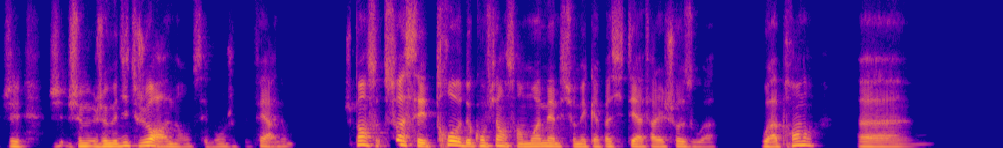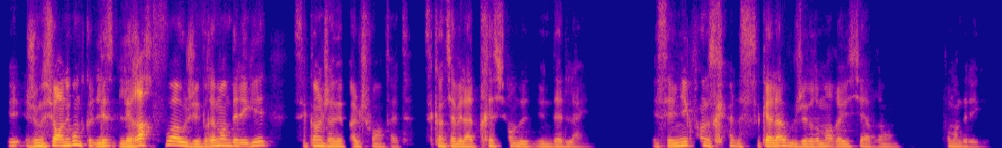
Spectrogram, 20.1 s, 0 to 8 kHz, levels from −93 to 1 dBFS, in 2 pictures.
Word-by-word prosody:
je 130 - -2 0.3
je 135 +5 -13
je 130 +3 -4
me 135 0 0
je 130 +2 0
me 135 0 +2
dis 160 +3 0
toujours: 155 +2 +3
«Ah - - -5
non, 120 -1 -7
c'est 110 -2 -20
bon 125 +3 -12
je 115 - -22
peux 115 - -39
le - - -51
faire, 125 -4 -6
non». 125 +1 -15 0.5
Je - - -25
pense, 210 -1 +1
soit 225 -2 +2
c'est 145 -5 +1
trop 205 +4 +4
de 150 - +2
confiance 150 0 -2
en 125 - -2
moi-même 135 0 0
sur 130 -2 -7
mes 120 - -3
capacités 125 +2 -4
à 120 - -2
faire 120 0 -5
les 115 - -3
choses 120 -1 -5
ou 110 0 -14
à 110 0 -19 0.5
ou 125 - 0
à 115 - +1
apprendre, 180 +9 -2 0.4
hem, 115 -1 -6 1.0
et 170 +1 -4
je 145 +3 +3
me - - +9
suis 165 +5 +6
rendu 170 +1 +7
compte 200 -3 +4
que 155 - -2
les 150 +1 +4
z 150 - -10
les 135 - +5
rares 185 +4 +7
fois 200 -1 +3
où 175 - +7
j'ai 135 -3 +1
vraiment 155 +6 +4
délégué, 155 +4 +1 0.2
c'est 125 - -13
quand 155 +3 +3
j'avais 130 -2 +1
pas 120 - -9
le - - -2
choix, 130 -1 -8
en 115 - -9
fait. 110 -1 -17
C'est - - -15
quand 145 - +1
il 135 - -4
y - - +4
avait 135 - +3
la 125 -1 +2
pression 150 +3 -3
de 125 -2 0
d'une 125 0 -7
deadline, 120 -4 -6 0.7
et - - -11
c'est 145 - -1
uniquement 175 +3 +2
ce - - -2
cas 165 -3 -4
ce - - -9
cas-là, 150 0 +6
où 145 -3 -1
j'ai 130 0 -1
vraiment 130 +2 -2
réussi 130 +2 -4
à 125 - -4
vraiment 120 -1 -13 0.5
vraiment 130 -2 -5
déléguer. 110 -3 -12
135 Hz, 265 wpm, -22 LUFS, 120-155 Hz, 1.0 s, me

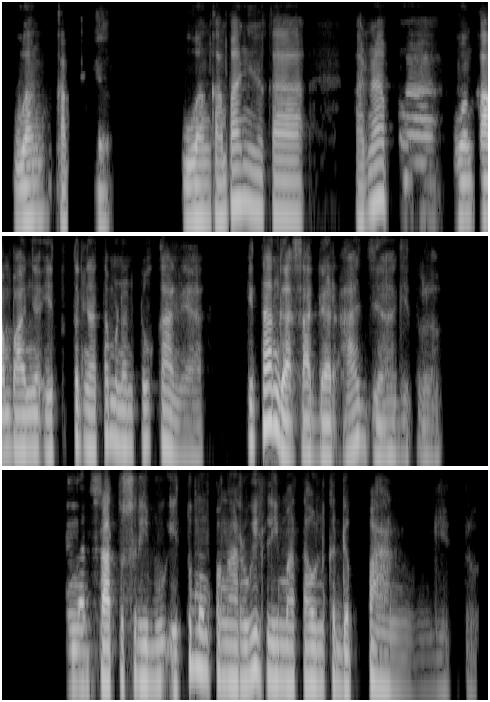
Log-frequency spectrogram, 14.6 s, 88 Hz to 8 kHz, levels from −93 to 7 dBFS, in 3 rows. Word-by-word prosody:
Uang 115 +2 +1
kampanye 100 0 -7 0.8
uang 115 0 +3
kampanye, 150 +7 +1 0.2
Kak. 120 -1 0 0.5
Karena 110 +8 -2
apa? 125 -8 -12 0.5
Uang 120 0 +1
kampanye 120 0 +3
itu 115 0 -4
ternyata 135 -2 -1
menentukan, 135 -2 -1
ya. 100 -1 -9 0.5
Kita 145 +5 +1
nggak 105 - +5
sadar 105 -1 +1
aja, 120 -3 -3
gitu 105 0 -16
loh. 95 0 -15 1.1
Dengan 120 -1 0
RP100.000 130 +1 +3
itu 115 +11 -2
mempengaruhi 140 -3 +2
5 130 -2 +2
tahun 125 -1 +1
ke 130 - -2
depan, 110 -1 -2 0.4
gitu. 100 -2 -23
120 Hz, 115 wpm, -26 LUFS, 110-130 Hz, 1.1 s, nggak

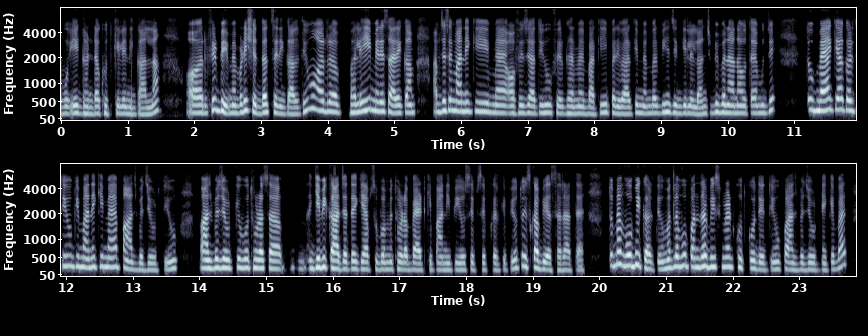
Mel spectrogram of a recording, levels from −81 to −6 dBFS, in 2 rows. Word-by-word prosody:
वो 185 +1 -4
1 200 0 0
घंटा 185 0 -2
खुद 185 -1 -6
के 190 - -4
लिए 185 0 -1
निकालना 175 +5 -3 0.5
और 205 -1 +3
फिर 280 0 +2
भी 250 -5 +5
मैं 200 0 0
बड़ी 235 +6 +3
शिद्दत 215 -4 +3
से 215 - 0
निकालती 175 +1 -3
हूँ 315 +5 -1
और 255 -3 +2 0.3
भले 215 +2 +2
ही 275 +3 +3
मेरे 250 -3 +3
सारे 205 -4 +3
काम 210 0 -1 0.3
अब - - -3
जैसे 260 +3 +2
मानें 245 -2 +2
कि 240 -1 0
मैं 205 -1 0
ऑफ़िस 195 +1 -2
जाती 200 0 -1
हूँ 210 0 0
फिर 190 -2 -4
घर 185 0 -3
में 185 -1 -3
बाकी 180 +5 -2
परिवार 180 -3 -1
के 210 - -5
मेंबर 195 0 -3
भी 215 +3 -2
हैं, 225 - +2
जिनके 200 -2 -2
लिए 195 -1 -2
लंच 180 +2 -4
भी 225 +3 -1
बनाना 205 -2 0
होता 195 0 -3
है 200 - -1
मुझे। 200 +8 -3 0.5
तो 285 0 -1
मैं 265 +2 +7
क्या 290 +1 +3
करती 270 -1 +1
हूँ 275 0 -2
कि 270 - -2
मानें 250 0 +2
कि 265 +2 -3
मैं 255 0 +1
5 205 -6 -1
बजे 175 0 -4
उठती 170 0 -8
हूँ, 205 +3 -1 0.3
5 220 -1 +5
बजे 235 +1 +4
उठ 220 - +3
के 245 - -1
वो 230 0 +2
थोड़ा-सा 220 -2 +4
अ, 200 - -2 0.4
ये 235 +3 +5
भी 250 - +6
कहा 220 -3 +6
जाता 195 +1 0
है 200 - 0
कि 200 - -2
आप 190 -1 +1
सुबह 190 +1 -4
में 190 +1 -3
थोड़ा 185 -2 +1
बैठ 175 -1 0
के 185 - -8
पानी 175 0 -4
पियो, 180 0 -4
सिप-सिप 180 -1 -7
करके 175 -2 -7
पियो 205 +5 -3
तो 270 - -2
इसका 235 -2 +3
भी 195 -2 0
असर 170 0 -2
आता 165 - -5
है। 85 - -8 0.4
तो 290 - -3
मैं 330 +3 +4
वो 285 0 +5
भी 300 +1 +5
करती 200 -5 +1
हूँ 195 - 0
मतलब 255 +4 +3
वो 285 - +1
15-20 255 0 +3
मिनट 255 -1 +1
खुद 235 -4 -1
को 215 -1 +1
देती 180 -2 -4
हूँ 195 - -3
5 185 -3 -1
बजे 180 +1 -5
उठने 175 0 -6
के 190 - -7
बाद 245 +10 -3
205 Hz, 275 wpm, -22 LUFS, 185-240 Hz, 0.5 s, मैं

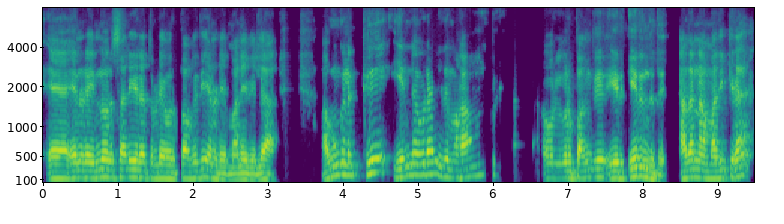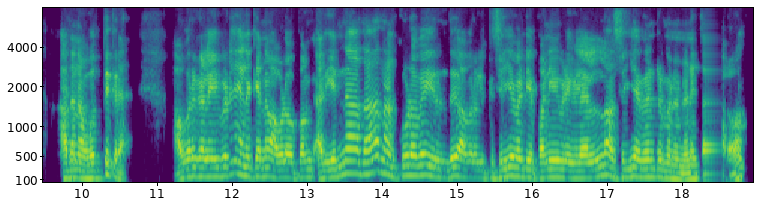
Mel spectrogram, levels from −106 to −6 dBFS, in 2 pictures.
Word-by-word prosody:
எ - - +4 0.2
என்னுடைய 130 0 +1
இன்னொரு 145 0 +1
சரீரத்தினுடைய 135 -3 +1
ஒரு 115 - -3
பகுதி 130 +4 -2
என்னுடைய 110 -4 -2
மனைவி 105 0 0
இல்லயா? 115 +3 +2 0.8
அவுங்களுக்கு 180 +2 -1 0.4
என்ன 170 +4 -5
விட 190 +1 +3 0.2
இது 150 -1 -1
மகா 135 +1 +1
பெரிய 180 +3 -16 0.7
ஒரு 125 -1 -9
ஒரு 130 - -2
பங்கு 135 +3 -1 0.2
இரு 130 -1 0 0.2
இருந்தது. 145 -8 -1 0.3
அத 140 +3 +3
நான் 125 -2 -1
மதிக்கிறேன். 140 +4 0 0.4
அத 140 - +2
நான் 120 -1 +3
ஒத்துக்குறேன். 130 +9 -2 0.7
அவர்களை 150 0 +2
விட 165 +2 0
எனக்கு 165 -2 0
என்ன 155 +1 -2
அவ்ளோ 135 +1 +3 0.2
பங்கு? 140 +1 -1
அது 125 - +1
என்னா 200 +8 +1 0.2
தான் 205 +5 +3
நான் 180 -5 0
கூடவே 175 +1 +3
இருந்து 140 -3 -2
அவர்களுக்கு 130 -2 -7
செய்ய 145 +4 0
வேண்டிய 145 -2 +2
பணிவிடைகள 135 -1 +2
எல்லாம் 150 0 +1
செய்ய 140 +3 -4
வேண்டும் 145 -2 0
என 115 -2 -1
நினைத்தாலும், 100 -3 -1
140 Hz, 150 wpm, -22 LUFS, 125-155 Hz, 0.8 s, எ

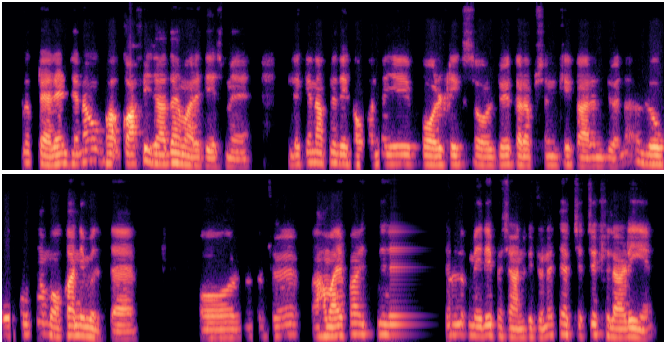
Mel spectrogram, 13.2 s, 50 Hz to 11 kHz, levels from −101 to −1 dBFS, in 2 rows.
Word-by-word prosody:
मतलब 155 -1 -11
टैलेंट 135 +2 +4
है 140 - 0
ना 165 - +1
वो 185 - -1
भ - - +5
काफ़ी 140 +7 +8
ज़्यादा 145 +1 +4
हमारे 130 -5 +3
देश 110 -1 -3
में 110 -2 -4
है। 100 - -7 0.4
लेकिन 155 +4 -3
आपने 150 0 +1
देखा 135 -2 0
होगा 125 +1 -7
ना 140 0 -7
ये 140 0 0
पॉलिटिक्स 130 +1 +1
और 120 -1 0
जो 130 +2 -2
है 130 - +1
करप्शन 120 0 -1
के 130 - -2
कारण 115 -1 0
जो 115 - -8
है 110 - -6
ना - - -15
लोगों 135 +7 +4
को 160 - -7
उतना 165 +2 -9
मौका 140 -1 +3
नहीं 145 -1 +2
मिलता 105 -5 0
है। 100 - -3 0.8
और 115 +1 -1 0.3
जो 135 +1 -6
है 160 - -6 0.3
हमारे 135 +1 +5
पास 165 0 0
इतने 155 -1 -4 0.5
मतलब 155 0 -4
मेरी 145 +1 +1
पहचान 130 -5 -2
के 125 - -7
जो 125 - -7
हैं - - -3
ना 145 - -3
इतने 155 +1 -4
अच्छे-अच्छे 155 +1 -4
खिलाड़ी 125 -2 +3
हैं, 110 - -4
135 Hz, 235 wpm, -23 LUFS, 120-150 Hz, 0.8 s, काफ़ी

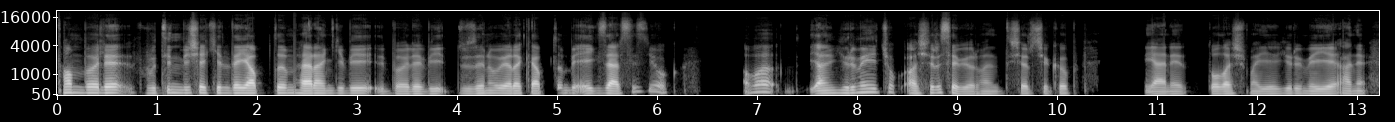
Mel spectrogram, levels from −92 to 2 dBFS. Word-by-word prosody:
tam, 135 -1 +1
böyle, 135 0 +5 0.2
rutin 125 +3 -3
bir 130 - -1
şekilde 125 -2 +1
yaptığım 120 +1 +5
herhangi 115 -1 +4
bir 115 0 +1
ııı, 100 -1 -11
böyle, 100 -1 0
bir 105 0 -3
düzene 110 +2 -2
uyarak 110 -2 +2
yaptığım 120 +2 -1
bir - - -2
egzersiz 115 - +1
yok - - -8 0.6
ama, 165 +2 -1 0.4
yani, 120 +2 +2
yürümeyi 150 +6 -1
çok, 160 -1 -10
aşırı 120 +4 0
seviyorum. 95 -9 -1
Hani, 100 -1 -8
dışarı 110 - -4
çıkıp, 105 +1 -6 0.7
yani, 95 +1 -1 0.3
dolaşmayı, 100 0 -2
yürümeyi, 105 -1 -1
hani, 110 0 -4
115 Hz, 135 wpm, -23 LUFS, 105-125 Hz, 0.7 s, böyle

